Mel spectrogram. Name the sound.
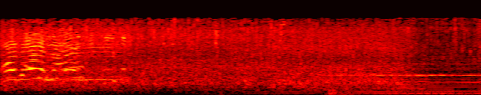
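river stream water flowing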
